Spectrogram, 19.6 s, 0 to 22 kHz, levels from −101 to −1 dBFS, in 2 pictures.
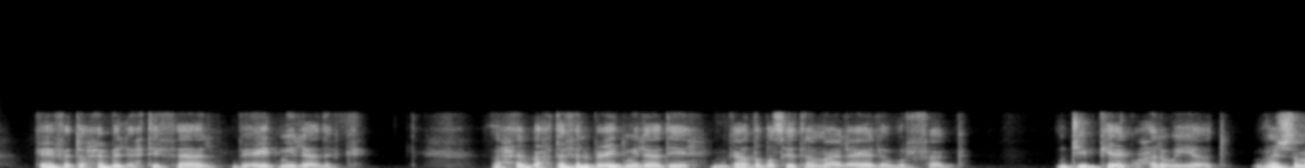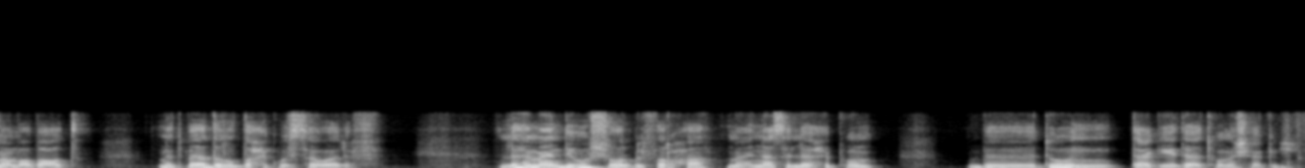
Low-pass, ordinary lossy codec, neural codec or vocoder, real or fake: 7.2 kHz; none; none; real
